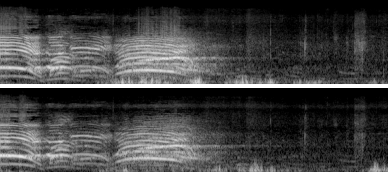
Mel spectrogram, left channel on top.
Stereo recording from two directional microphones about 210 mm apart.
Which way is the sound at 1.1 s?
10° right (ahead or behind).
